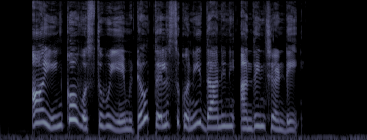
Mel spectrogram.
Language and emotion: Telugu, neutral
